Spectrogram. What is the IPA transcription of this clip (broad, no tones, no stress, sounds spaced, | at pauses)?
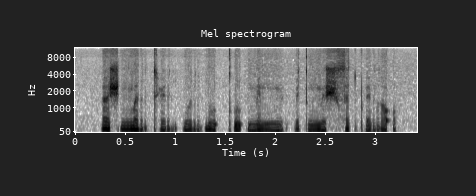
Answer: ə ʃ ŋ͡m ə r tʰ ʏ r k͡p u r ɓ u ʔ kʼ u ʔ m e m ŋ͡m ʏ k͡p ʏ t ŋ͡m ʏ ʃ s ə t pʼ ɘ r ɔ ʔ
